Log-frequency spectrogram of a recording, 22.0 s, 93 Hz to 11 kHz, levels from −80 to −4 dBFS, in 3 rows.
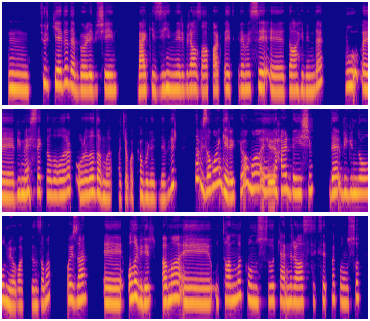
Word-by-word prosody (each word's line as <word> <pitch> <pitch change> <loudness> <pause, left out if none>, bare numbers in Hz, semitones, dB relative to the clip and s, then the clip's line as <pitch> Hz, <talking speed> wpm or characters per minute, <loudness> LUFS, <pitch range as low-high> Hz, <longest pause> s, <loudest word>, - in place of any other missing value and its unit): ımm, 195 -2 +2 0.2
Türkiye'de 245 0 +1
de 195 -5 0
böyle 185 -1 +2
bir 185 - -13
şeyin 190 0 0 0.4
belki 190 +1 +2
zihinleri 195 +1 0
biraz 200 -1 -1
daha 185 0 -1
farklı 95 - -4
etkilemesi, 195 +2 -2 0.2
eee, 180 -1 -2
dâhilinde 190 +6 -1 0.4
bu, 230 - +2
eee, 190 -2 +2
bir 215 - 0
meslek 230 +2 0
dalı 205 -1 0
olarak 210 +5 0
orada 205 +4 +2
da 220 -3 +4
mı 180 -1 -2
acaba 175 +1 -7
kabul 185 +1 -2
edilebilir? 180 - -2 0.3
Tabii, 435 -10 +3
zaman 310 +10 +3
gerekiyor 205 - +2
ama, 285 -5 +2
eee, 125 +1 +3
her 260 -3 +1
değişim 230 +3 +1 0.3
de 230 0 +3
1 230 - +1
günde 225 0 +2
olmuyor 215 -6 +1
baktığın 185 0 -6
zaman. 200 +8 -4 0.3
O 235 - +1
yüzden, 230 +2 +2 0.3
eee, 195 -1 +3
olabilir 205 -5 +3
ama, 240 +4 +3
eee, 195 -1 +1
utanma 225 +5 0
konusu, 215 -2 -2
kendini 210 -1 -1
rahatsız 205 0 -1
hissetme 230 +2 -6
konusu 210 +3 -4
205 Hz, 140 wpm, -23 LUFS, 190-230 Hz, 0.4 s, da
